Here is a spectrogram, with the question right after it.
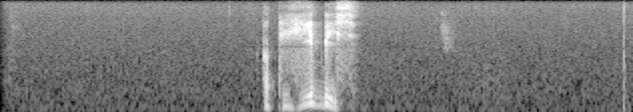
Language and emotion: Russian, angry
